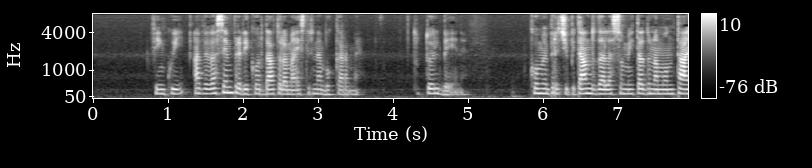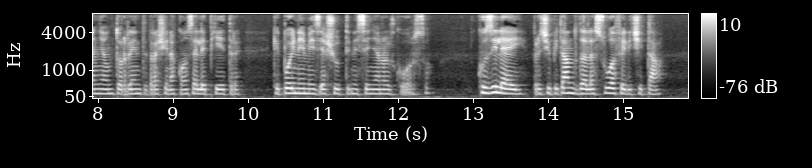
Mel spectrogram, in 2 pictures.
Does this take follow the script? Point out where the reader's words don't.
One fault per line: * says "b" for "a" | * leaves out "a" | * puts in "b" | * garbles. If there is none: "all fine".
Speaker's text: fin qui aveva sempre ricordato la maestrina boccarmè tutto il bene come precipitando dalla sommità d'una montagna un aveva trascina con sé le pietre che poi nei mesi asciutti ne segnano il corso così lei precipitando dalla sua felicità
* says "torrente" for "aveva"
